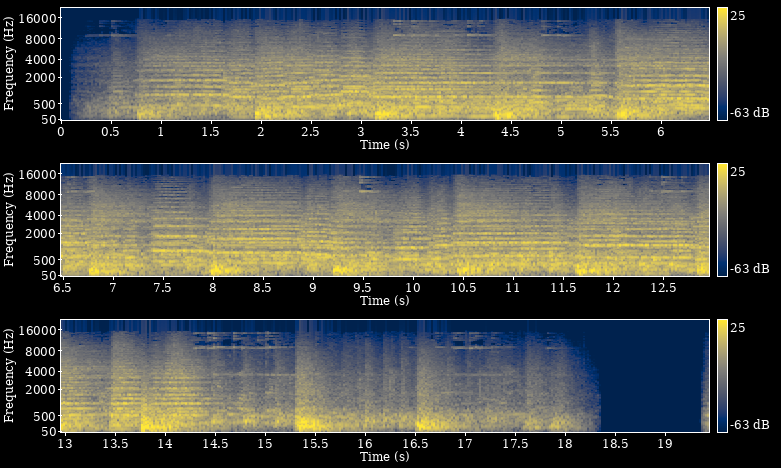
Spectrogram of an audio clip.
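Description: Brass band playing a processional march, with a steady bass-drum beat under the brass melody. It fades in at the start and cuts off abruptly at the end.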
